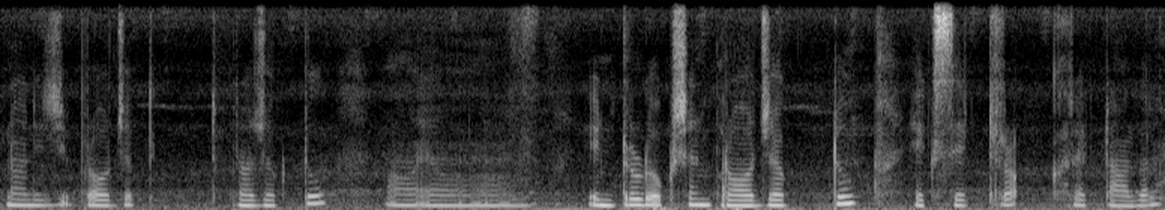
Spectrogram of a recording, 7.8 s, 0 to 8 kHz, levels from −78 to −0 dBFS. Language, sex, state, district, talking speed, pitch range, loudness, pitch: Kannada, female, Karnataka, Dharwad, 85 wpm, 195-220 Hz, -23 LUFS, 200 Hz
